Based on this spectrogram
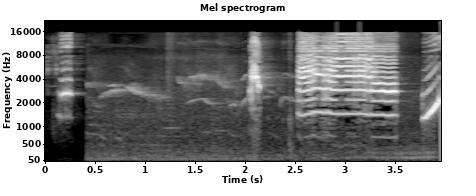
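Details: Oriental magpie-robin song, offered as training material to get silent birds singing again: a brief high chip, soft gliding whistles, a sharp note, then a loud one-second buzzy, richly layered phrase and a quick rising whistle, over low steady background hum.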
